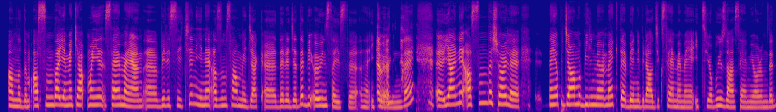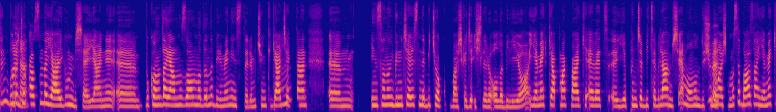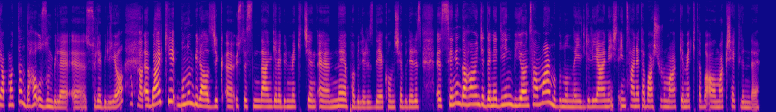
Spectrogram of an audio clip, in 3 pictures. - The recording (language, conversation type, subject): Turkish, advice, Motivasyon eksikliğiyle başa çıkıp sağlıklı beslenmek için yemek hazırlamayı nasıl planlayabilirim?
- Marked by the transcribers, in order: other noise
